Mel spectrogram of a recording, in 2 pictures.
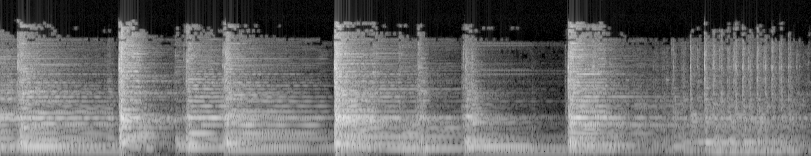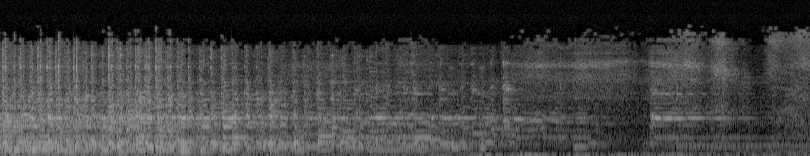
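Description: Acoustic guitar strummed in about six chords, roughly one a second, closing a song; the last chord is left to ring and fades out slowly over several seconds until it is almost gone.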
